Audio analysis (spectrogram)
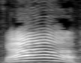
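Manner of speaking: high sharp mock scream. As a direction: yelp it high like a startled man. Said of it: "and he's like".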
